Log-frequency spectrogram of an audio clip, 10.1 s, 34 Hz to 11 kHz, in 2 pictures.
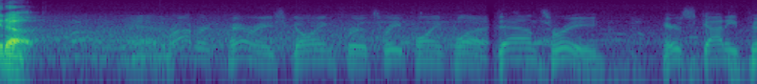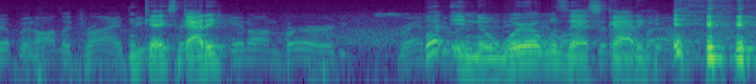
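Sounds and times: faint arena background noise: 0.0s - 10.0s
man commentating: 0.0s - 10.0s.

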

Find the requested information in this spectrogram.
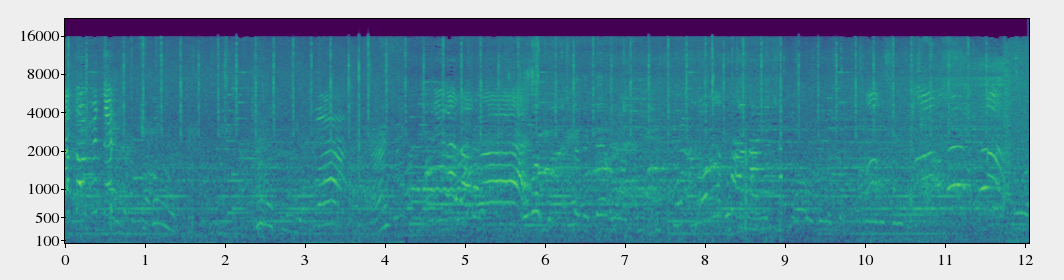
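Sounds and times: outdoor background chatter: 0.0s - 12.0s
young children talking and calling out: 0.0s - 12.0s.

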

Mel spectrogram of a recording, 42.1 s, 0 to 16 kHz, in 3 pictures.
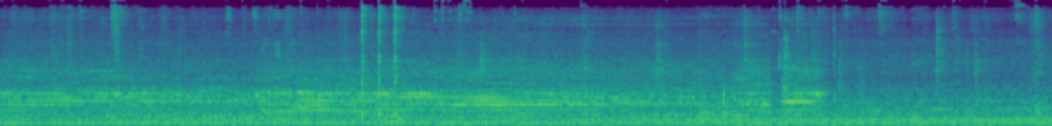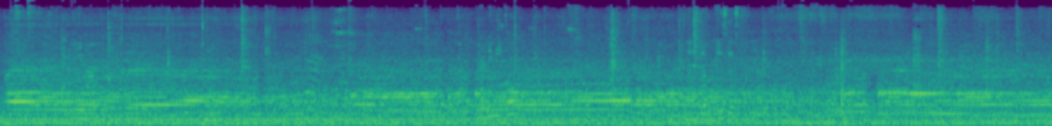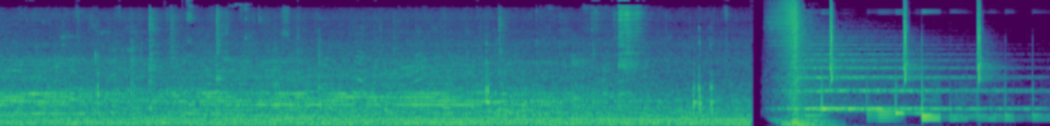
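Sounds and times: restaurant din: 0.0s - 37.7s
train-like rumble: 0.0s - 38.6s
held chord of steady tones: 38.8s - 42.0s.

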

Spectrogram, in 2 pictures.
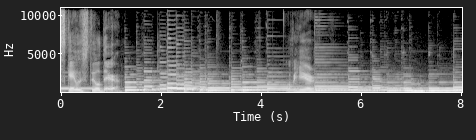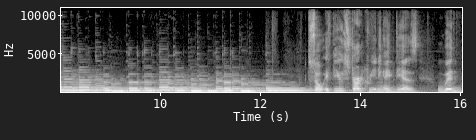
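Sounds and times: clean electric guitar melody: 0.0s - 13.1s.

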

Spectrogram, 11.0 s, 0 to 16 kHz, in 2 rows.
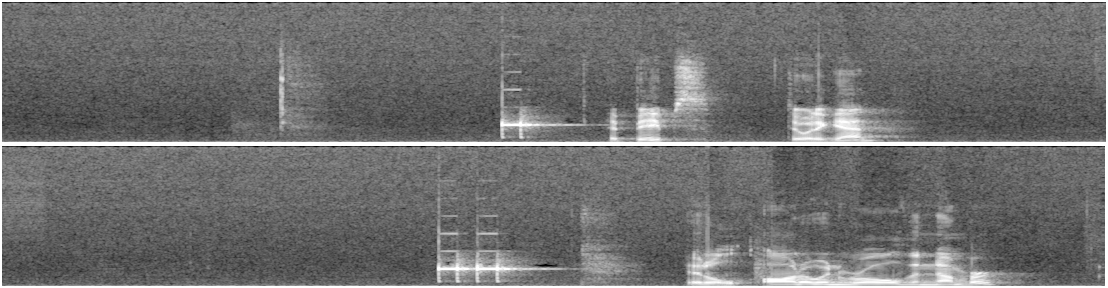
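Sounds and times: alarm panel short high beeps: 7.7s - 8.4s.

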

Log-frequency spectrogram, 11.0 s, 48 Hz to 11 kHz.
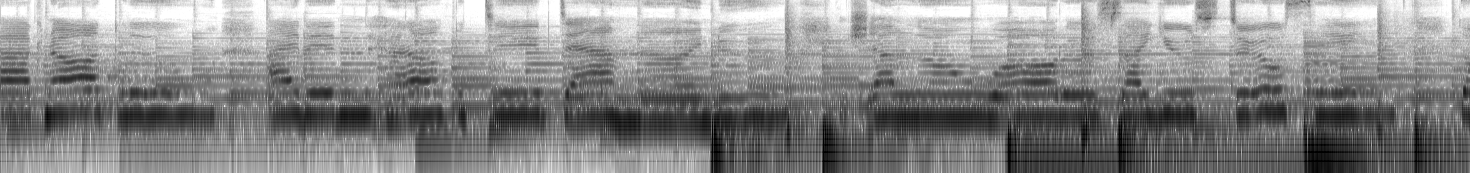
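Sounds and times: acoustic guitar: 0.0s - 11.0s
girl singing: 0.0s - 11.0s.

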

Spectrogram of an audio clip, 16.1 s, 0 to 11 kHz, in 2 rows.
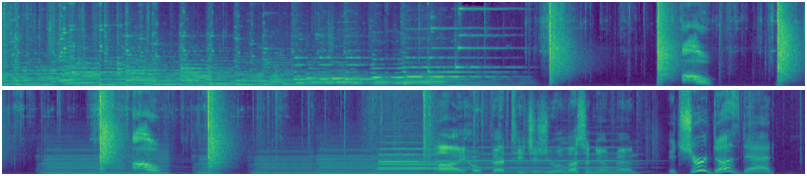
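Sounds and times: spanking smacks: 5.4s - 6.9s, 7.6s - 8.2s, 10.0s - 10.5s
low hum: 8.2s - 13.2s.

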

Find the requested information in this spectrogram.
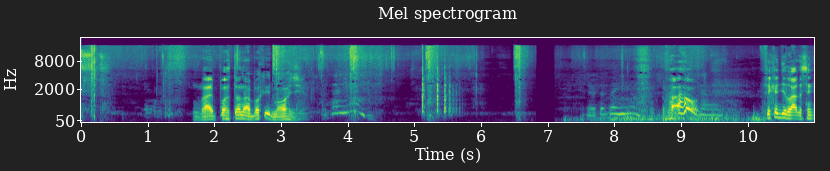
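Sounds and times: grass and stems cracking: 2.8s - 6.8s.

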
